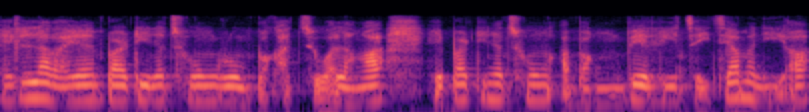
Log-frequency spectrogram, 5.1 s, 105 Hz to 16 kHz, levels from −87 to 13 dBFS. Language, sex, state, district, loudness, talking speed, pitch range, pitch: Mizo, female, Mizoram, Aizawl, -19 LUFS, 305 wpm, 170-185 Hz, 175 Hz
